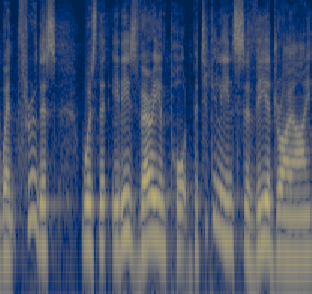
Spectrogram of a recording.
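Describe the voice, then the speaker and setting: A man talks at a very fast pace with a high pitch and ordinary pitch variation. The recording is very clean, with a silent background. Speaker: eye care researcher. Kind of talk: conference lecture.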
